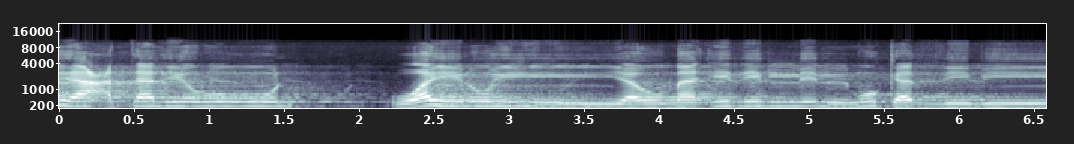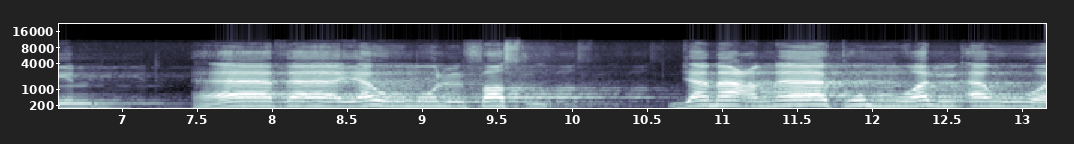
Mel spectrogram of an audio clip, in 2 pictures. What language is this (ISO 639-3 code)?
ara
